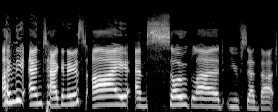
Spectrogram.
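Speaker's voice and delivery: loud, drawn-out delight; gleeful villain boast. Real, not acted. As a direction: savor being the bad guy.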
